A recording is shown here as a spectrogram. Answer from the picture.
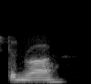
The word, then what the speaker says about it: Stranraer: Yeah, and what Stranraer. – area? – That's Stranraer.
